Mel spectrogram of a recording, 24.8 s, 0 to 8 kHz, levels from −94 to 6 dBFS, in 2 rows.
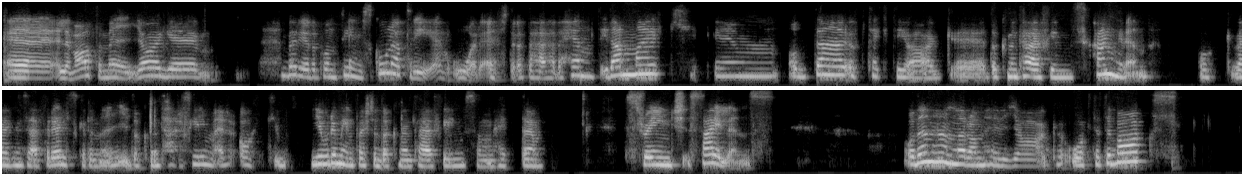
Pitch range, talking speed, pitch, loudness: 210-270 Hz, 115 wpm, 235 Hz, -25 LUFS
